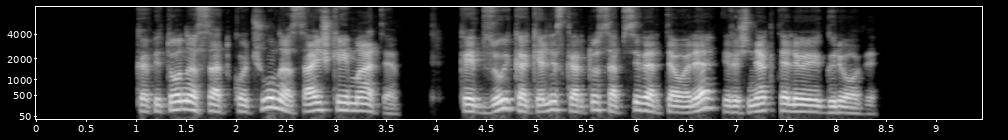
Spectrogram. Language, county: Lithuanian, Vilnius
